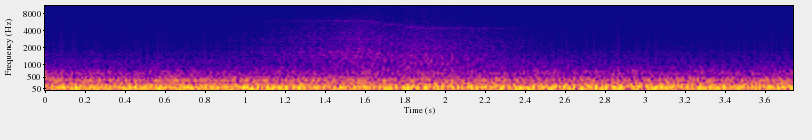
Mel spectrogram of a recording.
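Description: An oncoming truck rushes past.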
